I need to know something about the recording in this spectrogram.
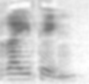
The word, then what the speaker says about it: writing: Writing, menulis. Tidak dibaca W-nya ya, atau tidak dibaca W-nya ya. Kita bacanya cuma writing, menulis.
